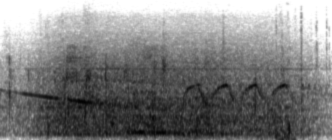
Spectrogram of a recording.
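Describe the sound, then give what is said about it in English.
A police siren wails in rising and falling sweeps over a steady rumble of road traffic on a state highway, drawing closer as the vehicle approaches. No one speaks. “All right, so you can hear there's a you can hear the vehicle in the background. It's approaching. Okay, there's another vehicle approaching.”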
